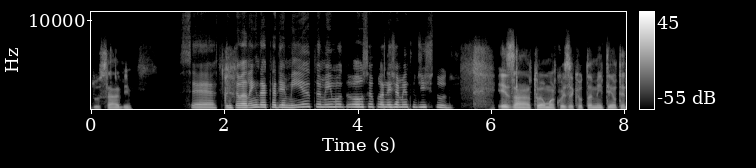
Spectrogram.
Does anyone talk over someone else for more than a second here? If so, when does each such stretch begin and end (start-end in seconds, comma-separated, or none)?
none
